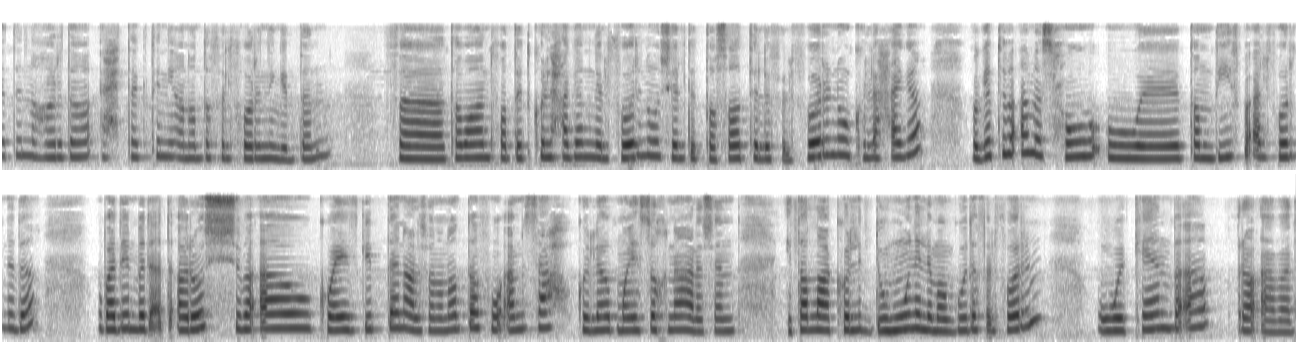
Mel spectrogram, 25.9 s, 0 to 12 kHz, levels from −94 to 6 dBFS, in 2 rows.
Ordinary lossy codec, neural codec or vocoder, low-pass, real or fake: none; none; 7.2 kHz; real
